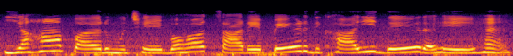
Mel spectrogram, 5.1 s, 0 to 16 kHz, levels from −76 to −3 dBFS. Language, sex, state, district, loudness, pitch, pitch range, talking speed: Hindi, female, Madhya Pradesh, Katni, -11 LUFS, 250 Hz, 235-275 Hz, 115 wpm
